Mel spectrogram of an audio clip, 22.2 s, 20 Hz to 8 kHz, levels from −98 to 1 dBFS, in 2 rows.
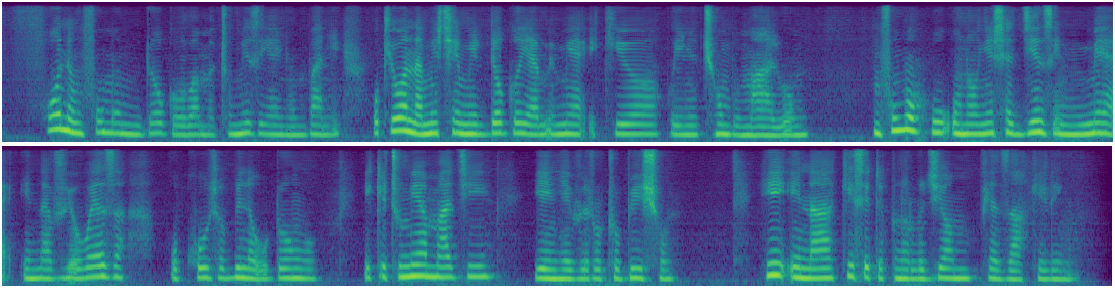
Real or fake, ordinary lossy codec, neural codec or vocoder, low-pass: fake; AAC, 48 kbps; codec, 16 kHz, about 1 kbps, DyCAST, with the encoder's durations; 7.2 kHz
